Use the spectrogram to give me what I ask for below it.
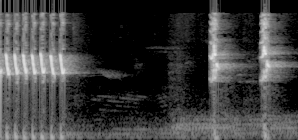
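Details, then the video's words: White-eye (kecial kombok) of Lombok, a songbird training recording: a quick burst of seven high, clipped chips, then silence broken by two sharp, explosive notes. "Masteran Burung Kecial Kombok Lombok Gacor Full Tembakan Mewah"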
